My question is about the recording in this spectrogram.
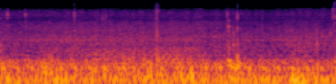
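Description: Steady low rumble of wind buffeting the microphone, with a boat's engine running underneath and a few faint clicks.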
